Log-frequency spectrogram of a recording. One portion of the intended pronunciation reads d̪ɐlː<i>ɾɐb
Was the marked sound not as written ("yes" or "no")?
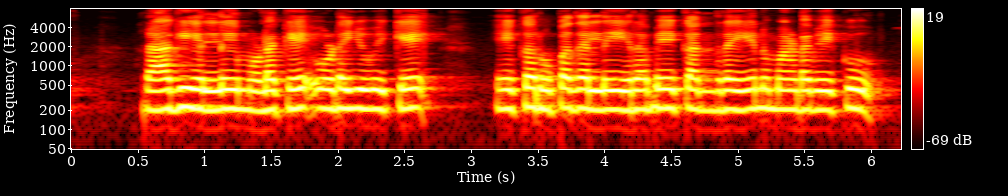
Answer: yes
